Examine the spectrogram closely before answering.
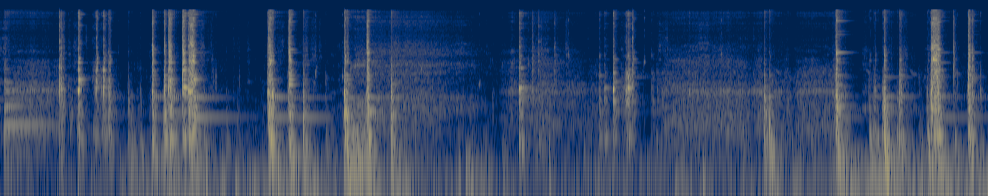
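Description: Metal tools clink and clank against a car's brake parts.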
